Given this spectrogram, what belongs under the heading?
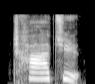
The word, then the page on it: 差距: chā jù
